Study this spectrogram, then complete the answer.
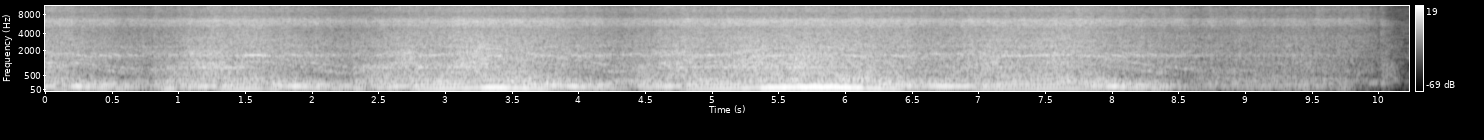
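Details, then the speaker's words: Alfa Romeo 156 1.9 JTD common-rail diesel, previously crank-no-start, just started: revs surge in slow waves every couple seconds, no steady idle, heavy exhaust smell. "okay it did start very well but the car has no idle and that that has that fluctuation and it smells a lot by the exhaust"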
